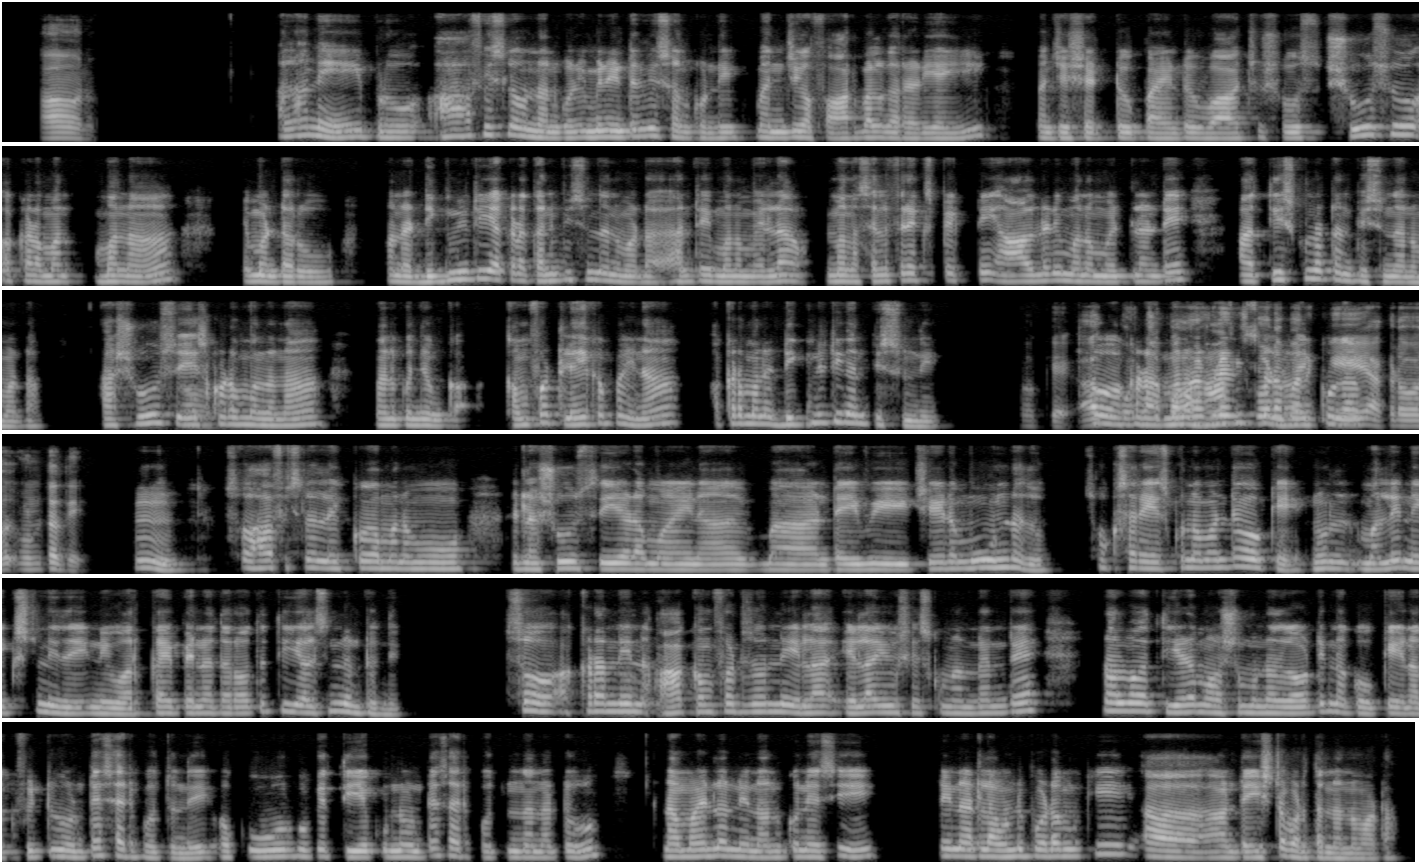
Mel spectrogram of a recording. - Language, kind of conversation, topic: Telugu, podcast, మీ దుస్తులు మీ గురించి ఏమి చెబుతాయనుకుంటారు?
- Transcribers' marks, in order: in English: "ఆఫీస్‌లో"; in English: "ఇంటర్వ్యూస్"; in English: "ఫార్మల్‌గా రెడీ"; in English: "వాచ్, షూస్"; in English: "డిగ్నిటీ"; in English: "సెల్ఫ్ రెస్పెక్ట్‌ని ఆల్రెడీ"; in English: "షూస్"; in English: "కం కంఫర్ట్"; in English: "డిగ్నిటీ"; tapping; in English: "సో"; in English: "కాన్ఫిడెన్స్"; in English: "సో"; in English: "షూస్"; in English: "సో"; in English: "నెక్స్ట్"; in English: "వర్క్"; in English: "సో"; in English: "కంఫర్ట్ జోన్‌ని"; in English: "యూస్"; in English: "నార్మల్‌గా"; in English: "ఫిట్‌గా"; in English: "మైండ్‍లో"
